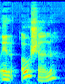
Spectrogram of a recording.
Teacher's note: in ocean, we have a schwa for the letters EA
